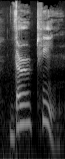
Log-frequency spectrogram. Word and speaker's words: thirteen: 十三 thirteen thirteen，所以 thir 有一个 th，舌头就要上齿跟下齿轻轻咬住舌头吐出来 third，然后 third 赶紧往里头说啊 thirteen，这个有轻重音之别，不要念成 thirteen，那个 teen 要重读，也就是读出来的时候声音比较重一点 thirteen。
